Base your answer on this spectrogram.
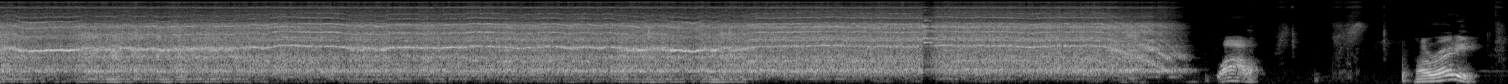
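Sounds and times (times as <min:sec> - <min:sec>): band saw cutting steel: 0:00.0 - 0:11.9.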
